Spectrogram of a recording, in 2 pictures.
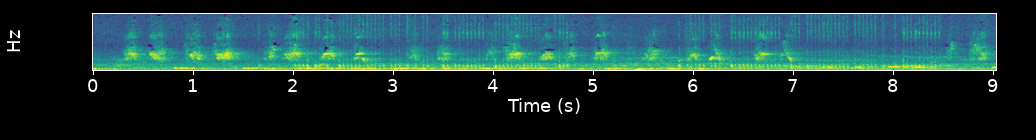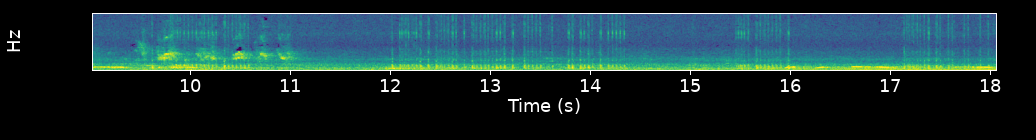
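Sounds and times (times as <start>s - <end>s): birds chirping: 0.3s - 11.1s
lower arching bird calls: 0.3s - 11.1s, 15.4s - 18.0s.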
